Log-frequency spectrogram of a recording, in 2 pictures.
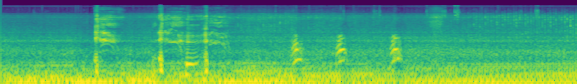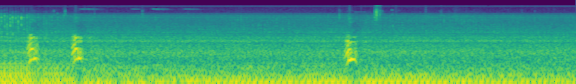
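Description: Dogs growl and scuffle as they wrestle.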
